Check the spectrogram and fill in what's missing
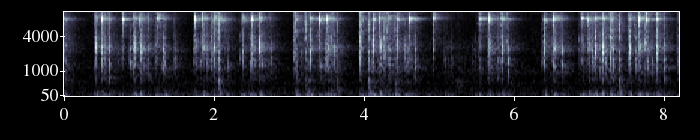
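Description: Fingertips type continuously on a full-size RGB mechanical keyboard, the Sharpshooter X2000, with Outemu blue switches and plastic keycaps on a metal top plate. Rapid, bright clicky keystrokes come in bursts with short pauses between them, and each click is followed by a soft low thock.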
